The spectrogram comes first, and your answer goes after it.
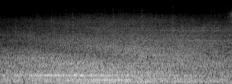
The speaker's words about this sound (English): So we point our car down I-75 towards our next stop.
